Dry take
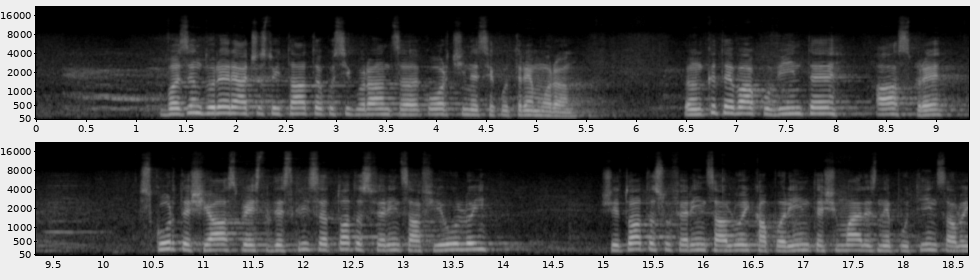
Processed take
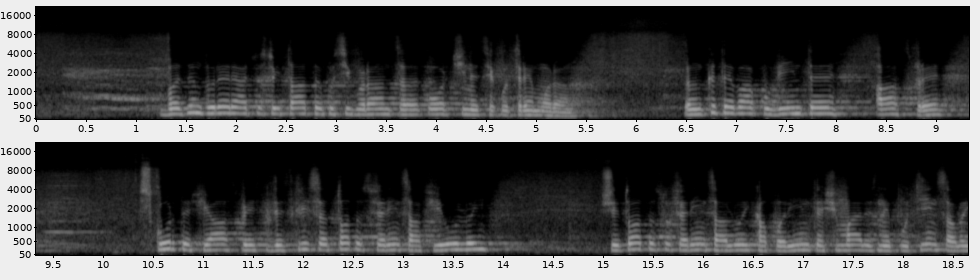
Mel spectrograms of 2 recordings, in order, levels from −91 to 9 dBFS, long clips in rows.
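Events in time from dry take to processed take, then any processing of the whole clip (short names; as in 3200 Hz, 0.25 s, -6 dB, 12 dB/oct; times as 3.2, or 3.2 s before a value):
2.78–3.37 low shelf 190 Hz +5 dB
whole clip: treble ducked by the level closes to 410 Hz, closed at -26 dBFS; high shelf 5700 Hz +5 dB; notches 50/100/150/200 Hz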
